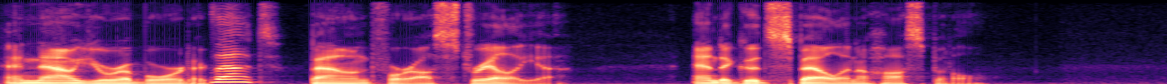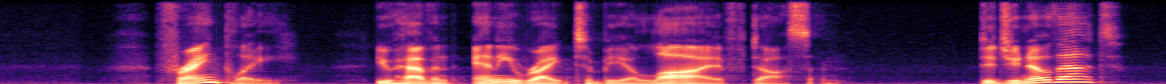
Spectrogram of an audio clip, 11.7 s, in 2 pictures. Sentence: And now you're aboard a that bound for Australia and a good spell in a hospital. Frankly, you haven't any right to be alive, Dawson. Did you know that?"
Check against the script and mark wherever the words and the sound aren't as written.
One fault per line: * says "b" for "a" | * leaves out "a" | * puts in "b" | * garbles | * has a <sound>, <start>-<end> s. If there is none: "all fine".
all fine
